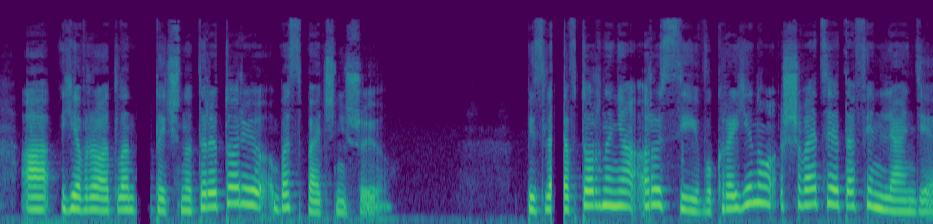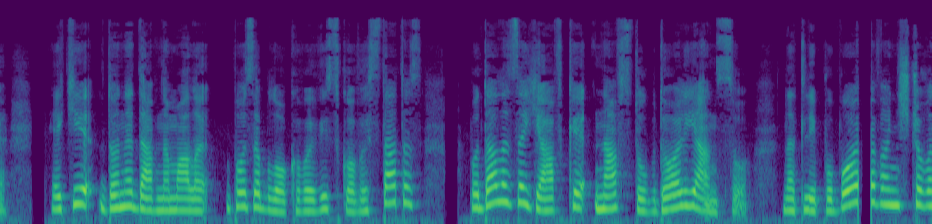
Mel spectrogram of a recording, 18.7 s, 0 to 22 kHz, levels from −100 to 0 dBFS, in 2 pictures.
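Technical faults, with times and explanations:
1.37–1.51, 5.51–5.64, 9.64–9.78, 13.78–13.91 and 17.91–18.04 s: gap at a join of encoded pieces. Holes of about 133 to 146 ms recur every 4.0 s, for example just before "подали заявки на". Each separately encoded piece keeps its leading delay and padded final frame. Unlike a dropout, speech resumes from where it stopped, with codec-softened edges.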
